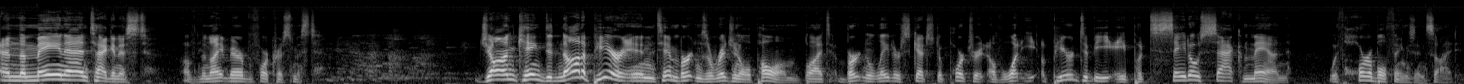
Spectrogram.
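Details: Adult male speaker; normal voice.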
